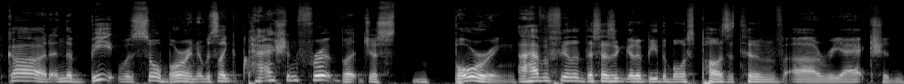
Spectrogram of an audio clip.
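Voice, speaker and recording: Male music reviewer, mid-pitched and lively, casual, sardonic, blunt reactions. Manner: sardonic, blunt, mildly profane. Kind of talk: casual album reaction commentary.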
